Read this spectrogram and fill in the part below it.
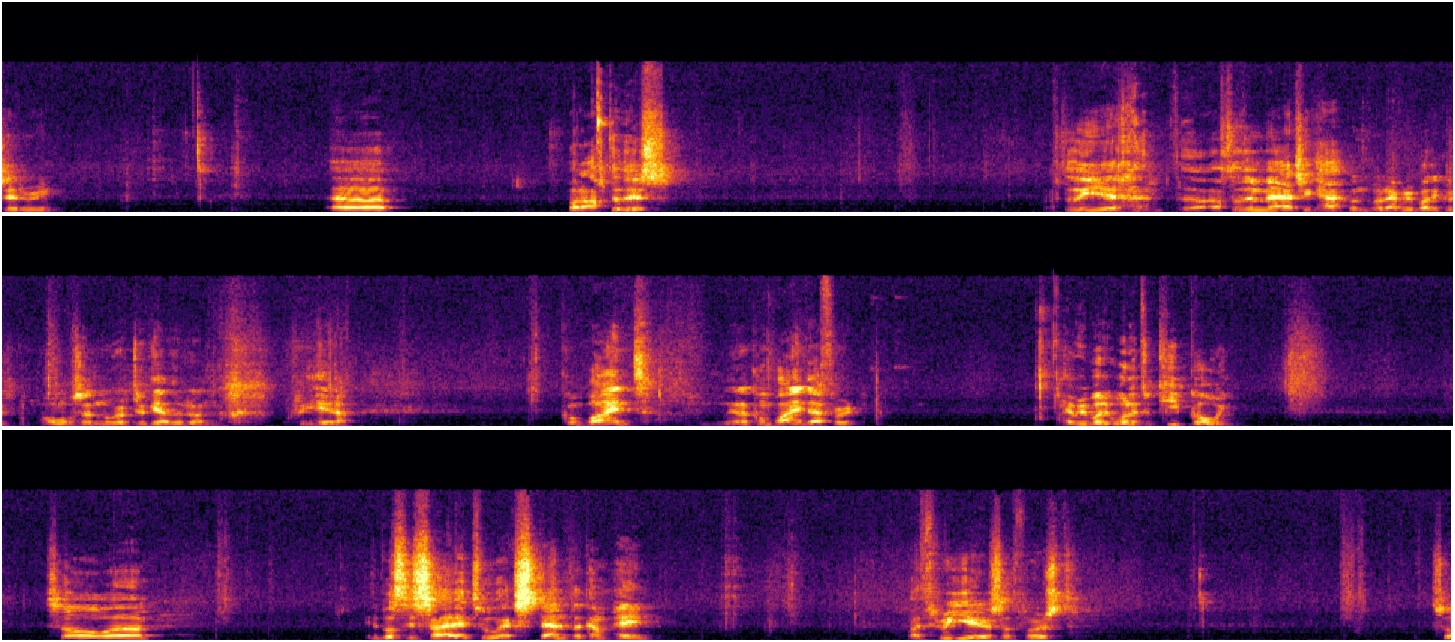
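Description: A man speaks calmly into a microphone, heard through loudspeakers in a large echoing hall, with pauses between phrases.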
